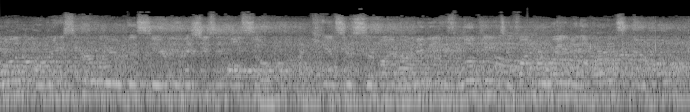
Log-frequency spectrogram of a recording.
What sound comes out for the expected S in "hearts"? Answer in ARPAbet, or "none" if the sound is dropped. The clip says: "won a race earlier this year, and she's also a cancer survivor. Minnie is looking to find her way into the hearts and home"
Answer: none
